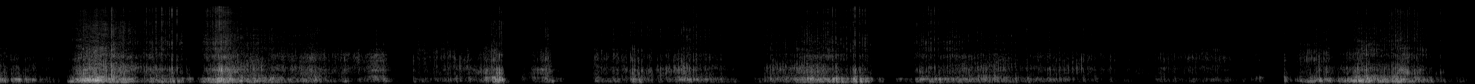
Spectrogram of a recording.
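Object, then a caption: Resin drills on a diamond painting board. A pink plastic drill pen scrapes across the resin drills of a finished diamond painting on a flat board. Repeated raspy, gritty scraping strokes of varying length sound mostly low and mid, broken by short silences between passes.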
